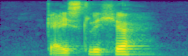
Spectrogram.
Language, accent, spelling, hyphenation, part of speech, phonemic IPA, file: German, Austria, Geistlicher, Geist‧li‧cher, noun, /ˈɡaɪ̯stlɪçɐ/, De-at-Geistlicher.ogg
- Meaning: 1. priest, clergyman, clergyperson, cleric (male or of unspecified gender) 2. inflection of Geistliche: strong genitive/dative singular 3. inflection of Geistliche: strong genitive plural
